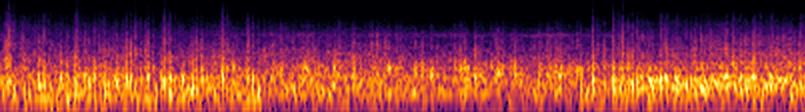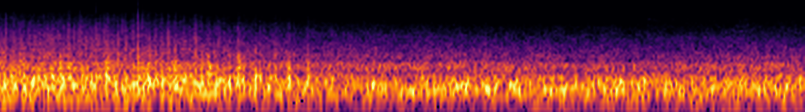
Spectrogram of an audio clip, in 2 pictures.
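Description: Many fireworks shells bursting together in a dense, continuous barrage of rumbling and crackling. Sharp cracks are thick at first and thin out after about three seconds.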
